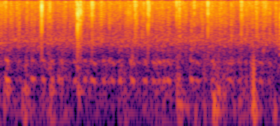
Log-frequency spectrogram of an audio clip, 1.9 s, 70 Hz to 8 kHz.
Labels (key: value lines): label: anthrophony, mechanical
recorder: SoundTrap 300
